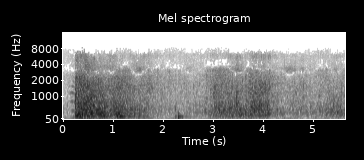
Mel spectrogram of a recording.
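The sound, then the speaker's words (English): A Chilean corvette's cannon, fired by Midshipman Riquelme, fires its final shot, one loud boom, then a long roaring rumble lingers, blending into rushing wind and surging water as the battered corvette sinks, with a brief low thud partway through. “Thus, drunk with glory, Midshipman Riquelme fires the final shot, and the battered, broken corvette sinks beneath the waves.”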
